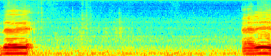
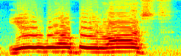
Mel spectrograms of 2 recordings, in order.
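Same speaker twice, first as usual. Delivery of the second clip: slow, high, loud creature threat; menacing creature; 5 semitones higher, 4 dB louder, much slower than usual. Acted. Cat creature threatening Wonder Woman, slow and menacing. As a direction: draw it out like a menacing beast.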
